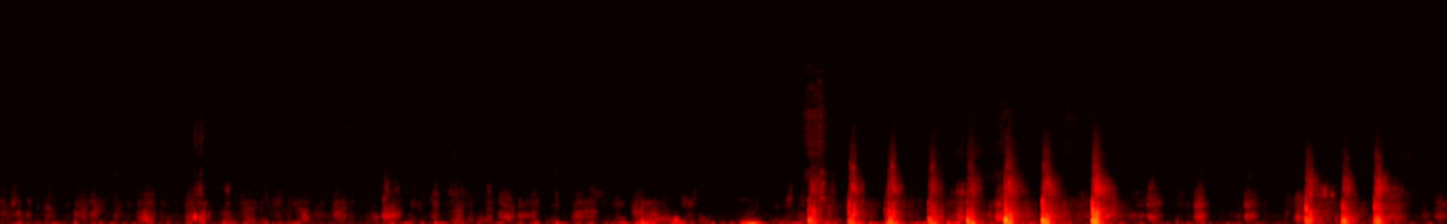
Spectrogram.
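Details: Saint Bernard dog breathing in rapid, breathy pulsed bursts, roughly two to three per second, quieter and uneven at first, then louder and sharper from the eighth second onward.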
